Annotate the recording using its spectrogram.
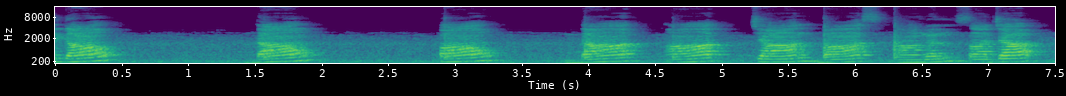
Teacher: अनुनासिक के उच्चारण में नाक से बहुत कम सांस और मुंह से ज्यादा निकलती है।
